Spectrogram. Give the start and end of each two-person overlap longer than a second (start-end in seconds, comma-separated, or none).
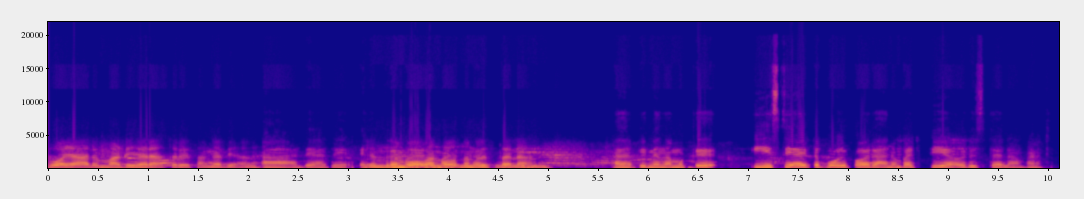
3.2-4.9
